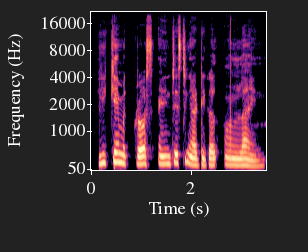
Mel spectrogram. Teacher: you'd start it high, but you have to finish it kind of low because it's the end of a phrase.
